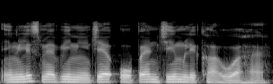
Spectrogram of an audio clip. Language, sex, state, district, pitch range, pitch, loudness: Hindi, male, Jharkhand, Garhwa, 105-120 Hz, 115 Hz, -14 LUFS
